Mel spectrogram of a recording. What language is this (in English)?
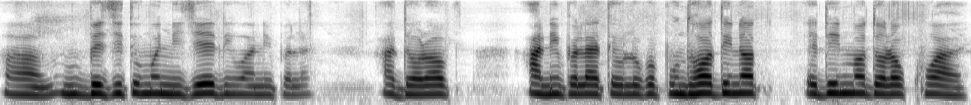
Assamese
